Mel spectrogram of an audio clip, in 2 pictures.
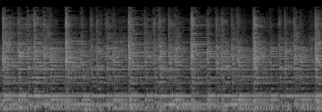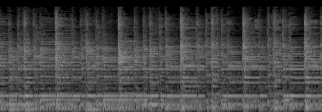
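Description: Background music led by strummed guitar, with a steady rhythm of strokes.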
